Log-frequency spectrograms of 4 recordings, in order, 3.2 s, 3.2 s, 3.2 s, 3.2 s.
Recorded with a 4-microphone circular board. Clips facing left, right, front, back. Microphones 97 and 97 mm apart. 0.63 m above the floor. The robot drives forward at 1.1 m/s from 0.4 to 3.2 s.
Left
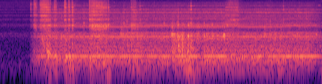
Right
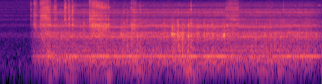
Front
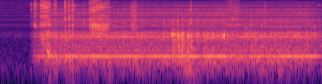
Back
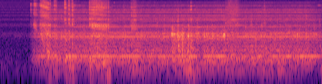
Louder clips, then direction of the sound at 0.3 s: Left 5 dB, front 1 dB; 60° left.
